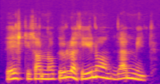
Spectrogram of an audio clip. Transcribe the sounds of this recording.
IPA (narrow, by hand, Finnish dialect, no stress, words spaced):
feˑsti sɑnːoː kylːæ siːn oːn læmːintæ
